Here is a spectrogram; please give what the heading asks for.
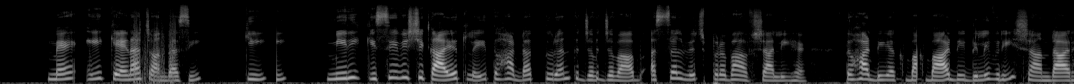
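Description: An irregular burst of crackle and scratching breaks through the speech from 1.34 to 1.75 s. This is loose connector crackle: a worn or dirty contact in the cable path keeps making and breaking as it shifts, chopping the signal.

From 2.77 s a short stutter appears, and it comes back at 5.97 s and 9.17 s, spaced exactly 3.2 s apart. These are overlapping chunks. The audio was handled in 3-second chunks, and each chunk started 200 ms before the previous one finished, so a 200 ms piece plays twice at every join.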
